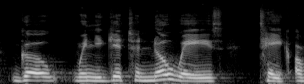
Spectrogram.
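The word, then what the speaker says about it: Noahs: and he uh and he was like, "No, it's no ways. That's the way we pronounce it."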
